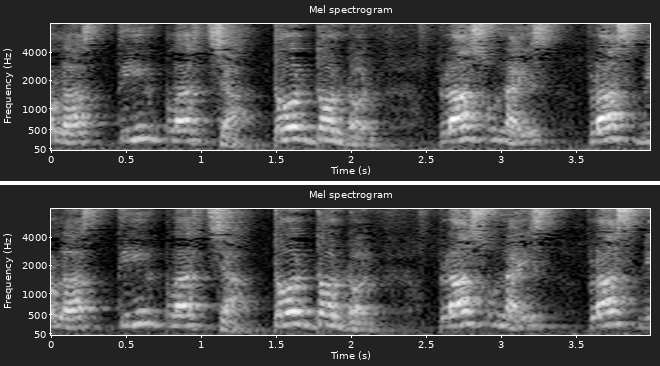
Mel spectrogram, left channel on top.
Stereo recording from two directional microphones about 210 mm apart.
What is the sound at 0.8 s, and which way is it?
Speech, 25° right (ahead or behind).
